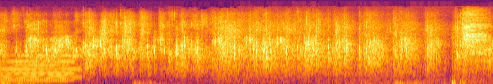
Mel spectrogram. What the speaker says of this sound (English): The final round of applause for him again.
